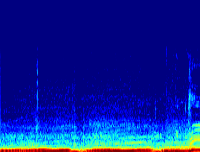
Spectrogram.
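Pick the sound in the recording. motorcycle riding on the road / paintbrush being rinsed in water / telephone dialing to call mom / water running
motorcycle riding on the road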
